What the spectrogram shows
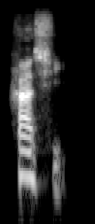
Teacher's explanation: la sílaba primera es alta y la segunda es baja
